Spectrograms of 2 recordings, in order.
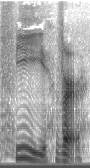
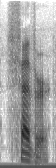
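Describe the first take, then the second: First: The first vowel is a long ee sound. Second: The first vowel is a short eh sound. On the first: The speaker calls it right. "You pronounce it letter E and you have fever" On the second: The speaker calls it wrong. "instead of fever"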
